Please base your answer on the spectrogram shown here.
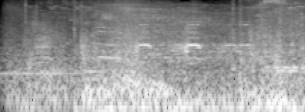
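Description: Honking goose call from a goose card cascading into play in the MTG Arena digital card game, two or three loud nasal honks over a steady game-sound backdrop.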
